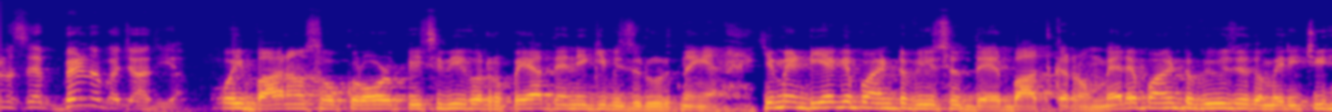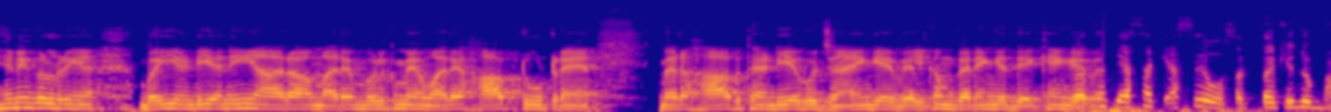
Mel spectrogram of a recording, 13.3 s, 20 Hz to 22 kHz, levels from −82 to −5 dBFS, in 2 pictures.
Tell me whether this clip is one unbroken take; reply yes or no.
no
